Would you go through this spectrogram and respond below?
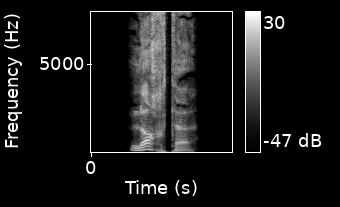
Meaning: inflection of lochen: 1. first/third-person singular preterite 2. first/third-person singular subjunctive II
- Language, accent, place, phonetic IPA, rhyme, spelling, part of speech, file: German, Germany, Berlin, [ˈlɔxtə], -ɔxtə, lochte, verb, De-lochte.ogg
